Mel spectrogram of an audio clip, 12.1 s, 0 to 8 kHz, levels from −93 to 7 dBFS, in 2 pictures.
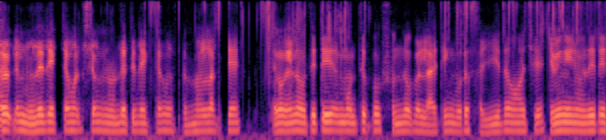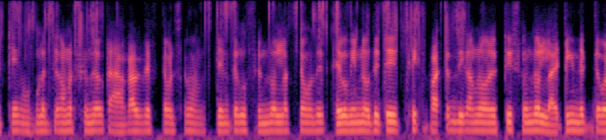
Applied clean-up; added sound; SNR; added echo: neural diffusion model UNIVERSE++.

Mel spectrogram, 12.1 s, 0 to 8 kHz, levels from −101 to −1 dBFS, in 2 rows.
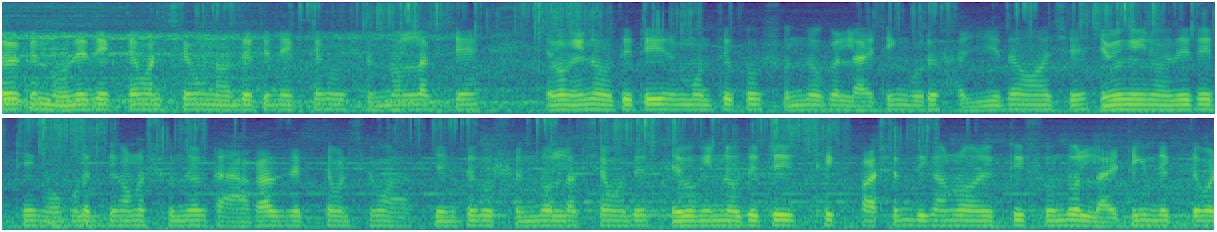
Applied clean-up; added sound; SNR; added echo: none; Glass; 17 dB; none.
